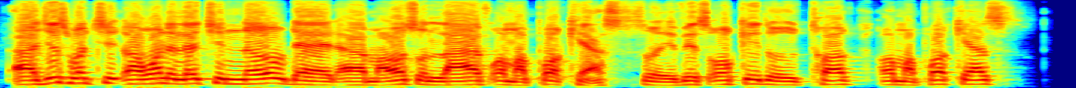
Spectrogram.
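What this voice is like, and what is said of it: African accent. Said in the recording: “I still have my African accent going for me”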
